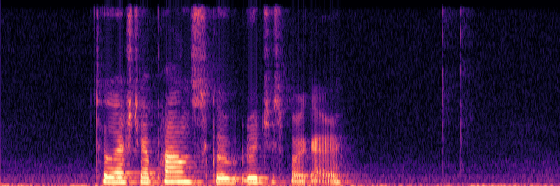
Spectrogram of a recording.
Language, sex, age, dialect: Faroese, female, 15-35, Suðurstreymoy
